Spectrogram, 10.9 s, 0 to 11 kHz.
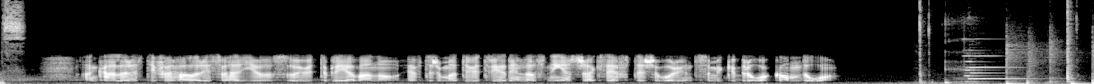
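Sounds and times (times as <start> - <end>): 
speech: 1.0 - 8.4
email notification chime: 9.6 - 10.4.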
